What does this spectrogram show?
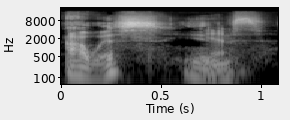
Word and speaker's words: avis: The Latin word, of course, is avis or awis classical pronunciation, from which we get the word, obviously, avian.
